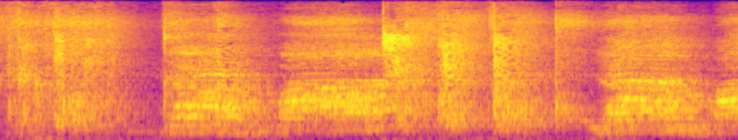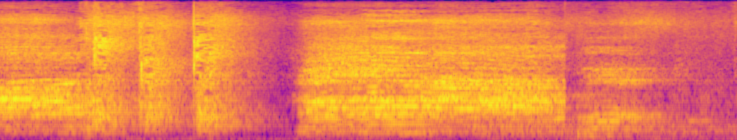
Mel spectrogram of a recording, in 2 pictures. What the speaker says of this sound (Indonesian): Ayo, tepuk hebat.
